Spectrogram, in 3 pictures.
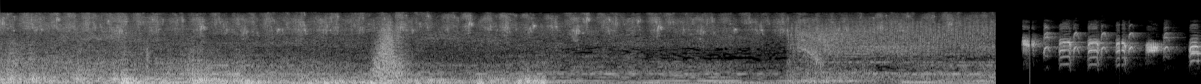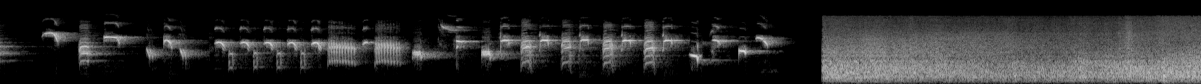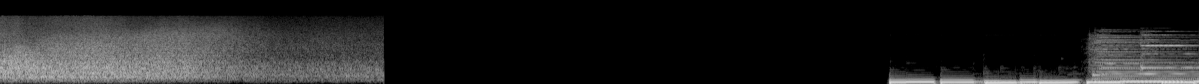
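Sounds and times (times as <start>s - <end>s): songbird singing chirps and trills: 10.2s - 20.0s
rushing water: 20.2s - 27.9s.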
